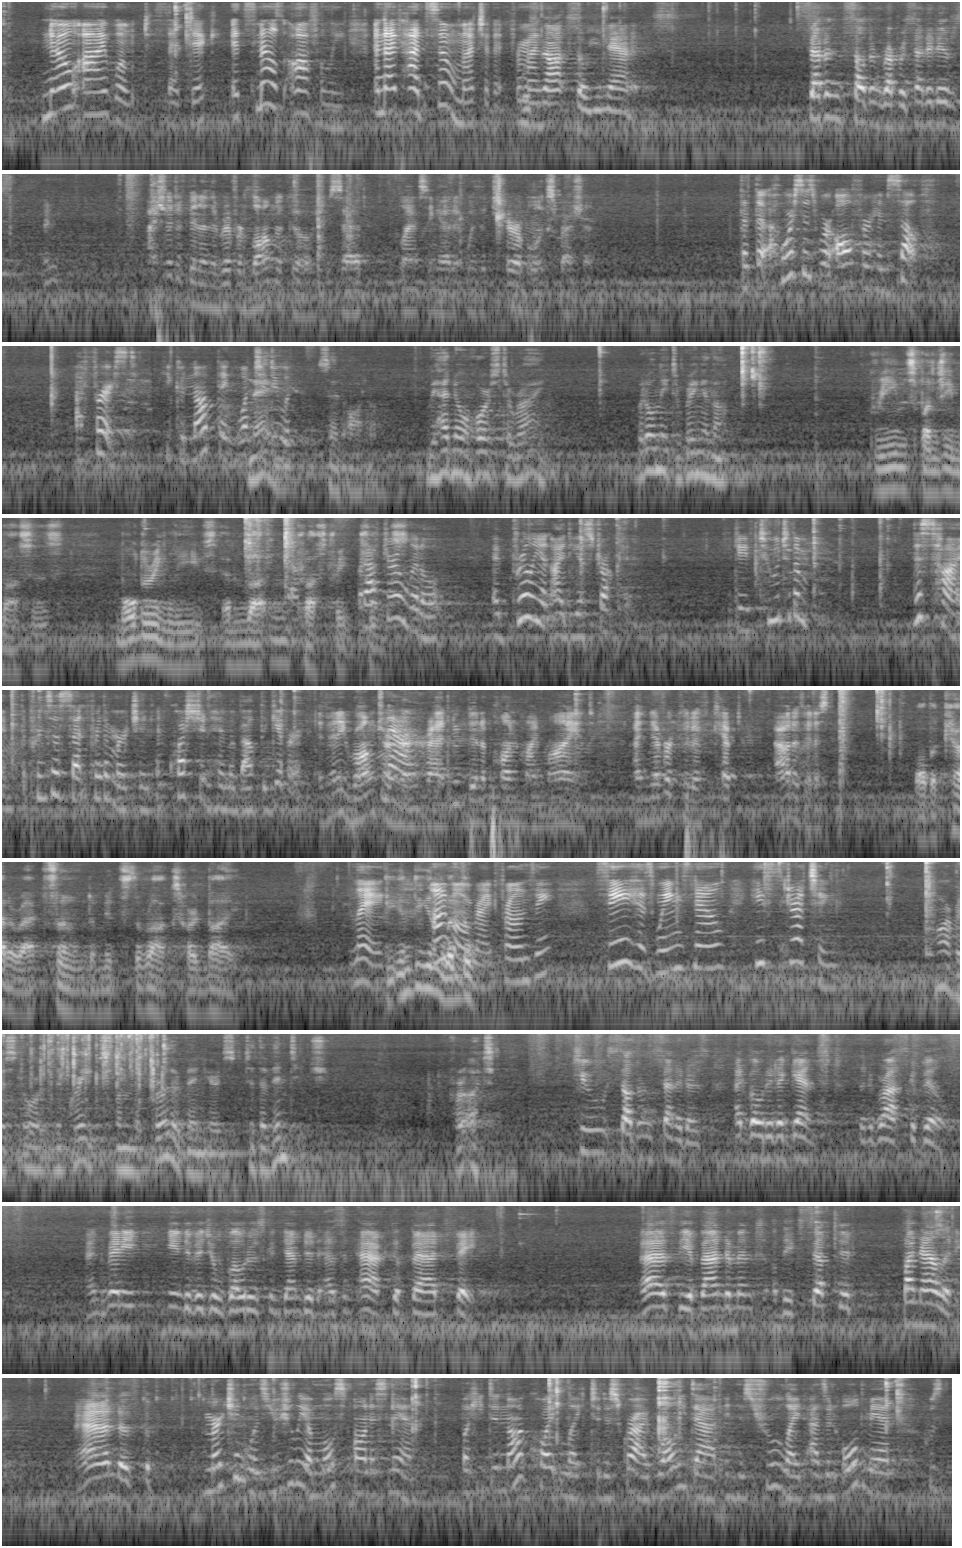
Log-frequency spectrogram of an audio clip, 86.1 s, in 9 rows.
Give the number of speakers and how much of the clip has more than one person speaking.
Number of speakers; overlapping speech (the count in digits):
6, about 6%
